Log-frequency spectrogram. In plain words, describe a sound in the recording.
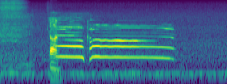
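A large creature lets out a long, wavering cry.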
